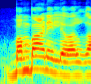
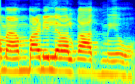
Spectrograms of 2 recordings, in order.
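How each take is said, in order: First: बम्बानी with a B stuck on the front, not अंबानी; joking twist on the name: बम्बानी; wordplay mispronunciation. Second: Said in the usual way. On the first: Shown as a demonstration. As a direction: say it as बम्बानी, a bouncy B. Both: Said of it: "अंबानी नहीं".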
